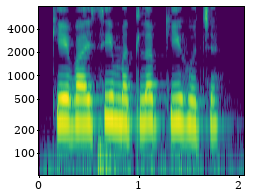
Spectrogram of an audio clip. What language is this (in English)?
Magahi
